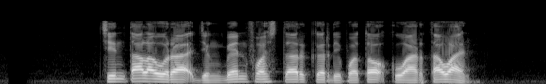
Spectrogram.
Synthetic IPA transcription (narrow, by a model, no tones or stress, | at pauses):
t͡ʃint̪alauɾad͡ʒɨŋbɛnfɔst̪ərkɨrdipɔt̪ɔkuwart̪awan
